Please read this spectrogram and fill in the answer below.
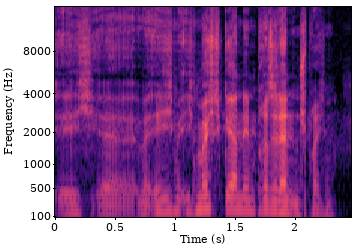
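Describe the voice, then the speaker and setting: An actor playing a brash prank caller in a radio drama, bluffing insistently with the odd stammer. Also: male voice, fairly high pitch, lively intonation, a little fast, very noisy, natural voice. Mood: nervous bluffing. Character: brash fast-talking prank caller bluffing as senator's aide.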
